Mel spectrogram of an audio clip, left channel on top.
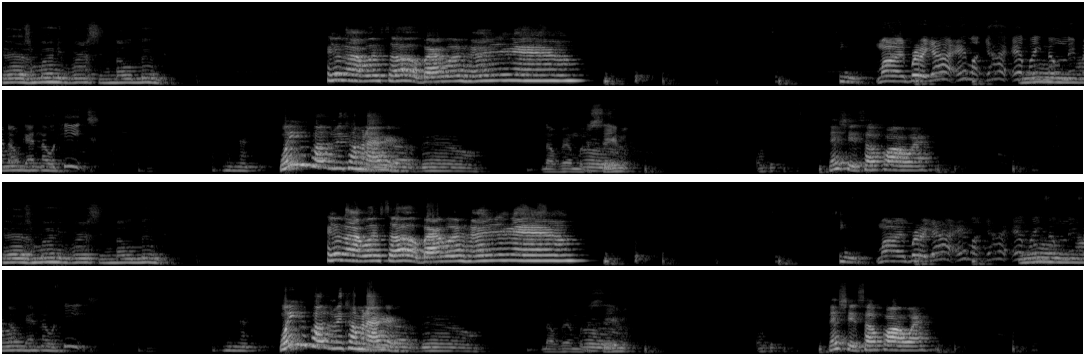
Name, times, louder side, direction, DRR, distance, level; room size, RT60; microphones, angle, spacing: voice 1, 0.0-1.6 13.0-13.3 14.4-15.6 16.6-17.1 18.4-18.5, equal, 20° left, 1.6 m, -36 dB
voice 2, 3.2-5.8 8.4-8.6 10.2-11.4 13.6-14.8 19.1-20.1, right 3 dB, 40° right, 2.3 m, -27 dB
voice 3, 8.7-11.8 16.2-17.1, left 6 dB, 60° left, 0.9 m, -37 dB
17.0 x 11.0 x 2.9 m
head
